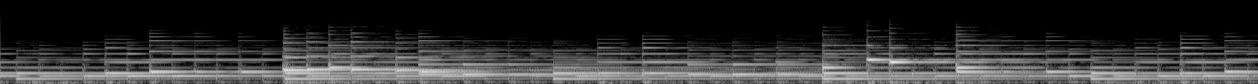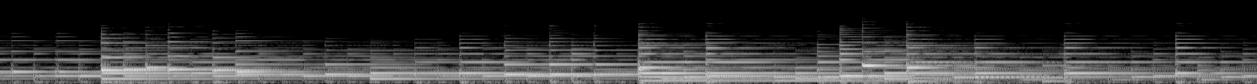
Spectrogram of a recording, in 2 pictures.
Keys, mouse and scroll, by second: 1.8-4.2 drag, 7.5 click, 8.8 click, 10.7-13.8 drag, 14.9-16.2 drag, 16.8 click, 18.1-20.2 drag, 23.7 click.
